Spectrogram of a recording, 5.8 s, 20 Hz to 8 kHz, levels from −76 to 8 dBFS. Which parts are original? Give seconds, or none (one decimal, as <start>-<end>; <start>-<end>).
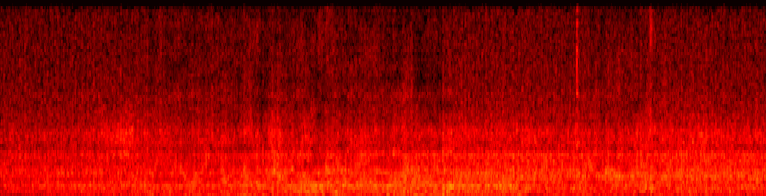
0.0-1.1; 3.4-4.4; 5.0-5.8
